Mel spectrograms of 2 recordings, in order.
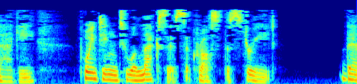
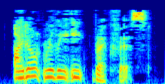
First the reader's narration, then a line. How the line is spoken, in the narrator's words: said Vega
